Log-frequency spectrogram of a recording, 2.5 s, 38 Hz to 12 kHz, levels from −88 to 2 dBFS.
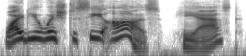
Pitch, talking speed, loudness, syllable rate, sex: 180 Hz, 220 wpm, -19 LUFS, 4.5 syllables/s, male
